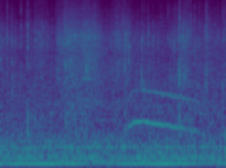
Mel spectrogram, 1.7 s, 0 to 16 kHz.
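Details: A 10-week-old RagaMuffin kitten gives a single thin meow, a smooth tone that starts mid-clip and slides gently downward for about half a second, over a steady low electrical hum.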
